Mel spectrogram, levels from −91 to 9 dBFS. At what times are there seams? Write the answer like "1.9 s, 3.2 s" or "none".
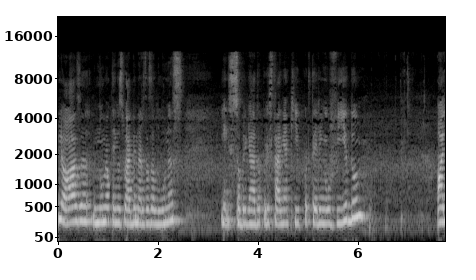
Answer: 1.0 s, 3.3 s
